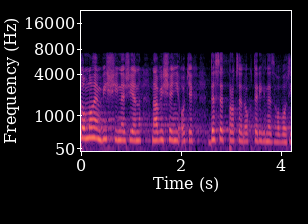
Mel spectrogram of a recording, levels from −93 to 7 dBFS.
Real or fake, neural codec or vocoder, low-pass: real; none; 7.2 kHz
